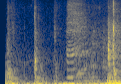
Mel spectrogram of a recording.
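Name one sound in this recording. A door latch clicks as a door swings open.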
